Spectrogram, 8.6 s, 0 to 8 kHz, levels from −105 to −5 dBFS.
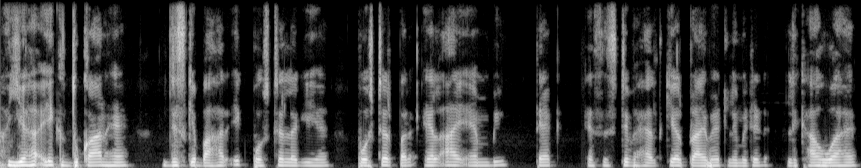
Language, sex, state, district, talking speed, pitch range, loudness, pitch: Hindi, male, Jharkhand, Ranchi, 145 wpm, 140-155 Hz, -20 LUFS, 145 Hz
